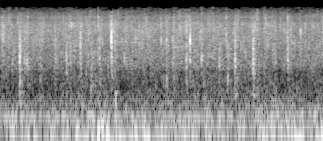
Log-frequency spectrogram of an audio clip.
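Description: Steady rain pattering on a hard surface, a dense hiss of countless drops with scattered sharper ticks, fairly constant in loudness throughout, with no voices.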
